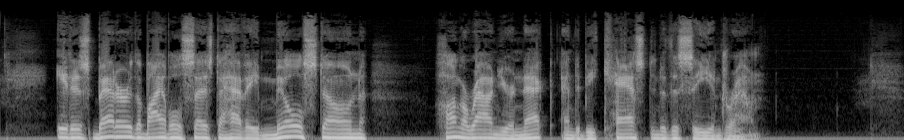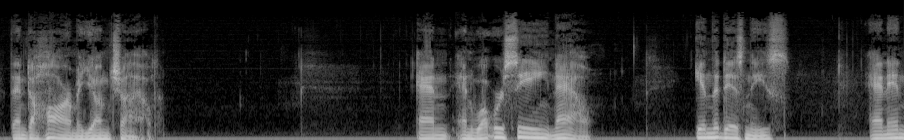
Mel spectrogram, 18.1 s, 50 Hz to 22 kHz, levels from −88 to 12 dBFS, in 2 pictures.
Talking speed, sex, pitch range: 135 wpm, male, 90-115 Hz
